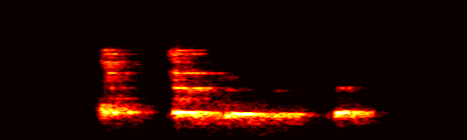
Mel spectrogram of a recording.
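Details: Indoor puppy pen holding Remy's first litter of six Blenheim Cavalier King Charles Spaniel puppies; three clear, loud, tonal whines in quick succession, the middle one drawn out and slightly falling, the last short and higher.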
